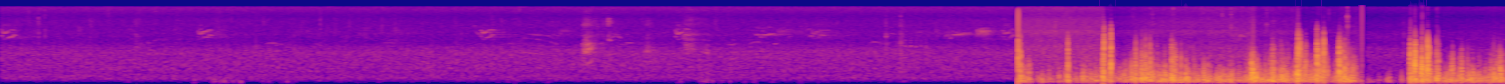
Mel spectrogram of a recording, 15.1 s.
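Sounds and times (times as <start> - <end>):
soft steady hiss: 0.0 - 15.0
high bird chirps: 4.7 - 10.2.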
